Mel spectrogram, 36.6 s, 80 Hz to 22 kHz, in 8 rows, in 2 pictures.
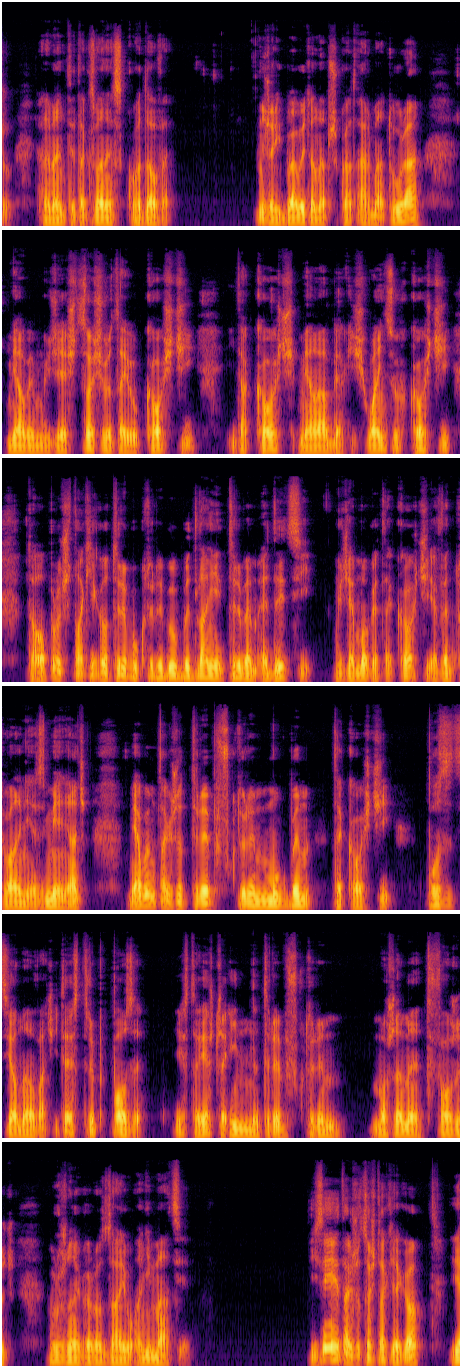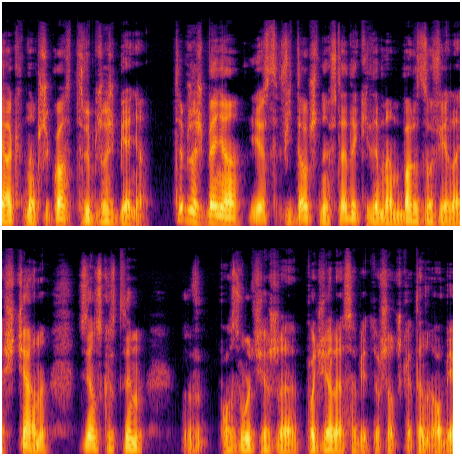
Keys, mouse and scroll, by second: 0.0-1.6 drag, 0.4-1.6 middle drag, 1.3 Tab, 1.7 shift+a, 2.8 click, 3.7 g, 4.5 click, 4.9 Tab, 5.4 click, 5.8 e, 6.3 click, 6.5 e, 6.8 middle click, 6.9 click, 7.0 e, 7.5 click, 8.2 click, 8.9 click, 9.2 Tab, 10.9 click, 11.6 click, 12.4 click, 12.6 g, 13.2 click, 13.4 s, 14.2 s, 14.6 click, 15.1 g, 15.8 click, 16.9 click, 18.9 click, 20.2 click, 20.5 r, 20.8 click, 21.3-22.2 drag, 21.4 r, 22.3 click, 22.8 s, 24.0 click, 24.8 click, 24.8 r, 25.0 click, 25.4 r, 25.8 Tab, 26.7 click, 27.3 click, 28.0-29.5 middle drag, 29.4 Tab, 30.4 a, 30.6 a, 30.9 w, 31.8 click, 33.1 a, 33.5 right click, 35.1 shift+click, 35.4 shift+r, 35.6 shift+r, 35.9 shift+r.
